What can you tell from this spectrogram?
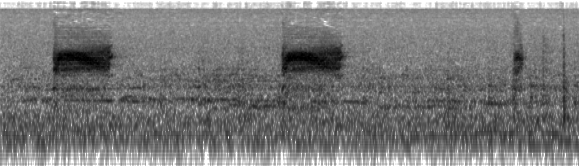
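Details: Squirrel calling: two loud, raspy, nasal bursts roughly two seconds apart, each lasting about half a second, followed by a brief faint chip near the end.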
